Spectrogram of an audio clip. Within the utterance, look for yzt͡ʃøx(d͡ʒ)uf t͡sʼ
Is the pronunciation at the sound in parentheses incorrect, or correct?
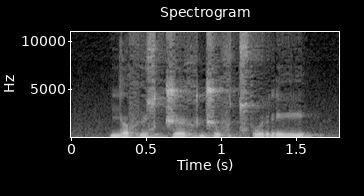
correct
